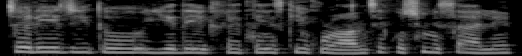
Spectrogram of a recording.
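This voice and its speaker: A woman tutor teaching tajweed in a patient, explaining manner. Her voice is mellow and dark. She checks in with her listeners often and slows right down when she recites verses. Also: mid-range voice, fairly even intonation. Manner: patient, repeats "theek hai" often.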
